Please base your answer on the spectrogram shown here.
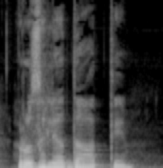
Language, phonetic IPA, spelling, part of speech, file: Ukrainian, [rɔzɦlʲɐˈdate], розглядати, verb, Uk-розглядати.ogg
- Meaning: 1. to examine, to look at, to look into, to consider, to review, to scrutinize 2. to consider, to regard, to view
